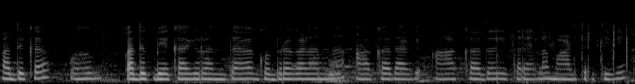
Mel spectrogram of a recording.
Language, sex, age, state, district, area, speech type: Kannada, female, 18-30, Karnataka, Koppal, rural, spontaneous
